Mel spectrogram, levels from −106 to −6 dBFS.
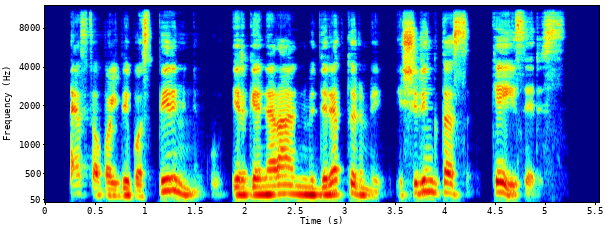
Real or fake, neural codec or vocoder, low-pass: real; none; 10.8 kHz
